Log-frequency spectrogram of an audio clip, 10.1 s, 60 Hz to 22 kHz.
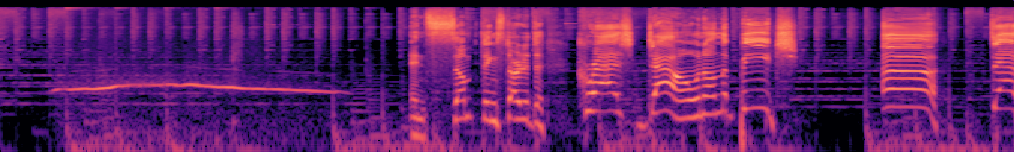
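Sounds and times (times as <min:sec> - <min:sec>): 
eerie whistling howl of wind on a beach: 0:00.5 - 0:03.6
speech: 0:04.1 - 0:08.0, 0:08.9 - 0:10.1.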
